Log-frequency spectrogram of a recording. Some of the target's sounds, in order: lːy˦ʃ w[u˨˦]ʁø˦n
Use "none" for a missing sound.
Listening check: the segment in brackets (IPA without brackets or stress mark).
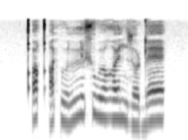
u˦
